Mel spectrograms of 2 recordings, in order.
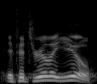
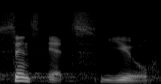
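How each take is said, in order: First: Said in the usual way. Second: Slow, leaning on "Since it's you"; a slow, sure "Since it's you"; stress on Since. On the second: Shown as a demonstration. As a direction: draw out "Since" with weight. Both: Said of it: "most translations actually say".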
